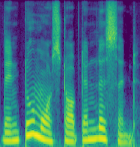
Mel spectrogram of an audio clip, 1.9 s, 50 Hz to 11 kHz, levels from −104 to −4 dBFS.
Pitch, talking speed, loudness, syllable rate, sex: 165 Hz, 190 wpm, -14 LUFS, 5.1 syllables/s, male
